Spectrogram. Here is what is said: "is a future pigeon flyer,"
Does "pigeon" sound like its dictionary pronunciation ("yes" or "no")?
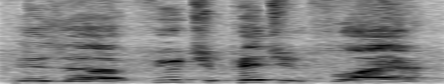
yes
